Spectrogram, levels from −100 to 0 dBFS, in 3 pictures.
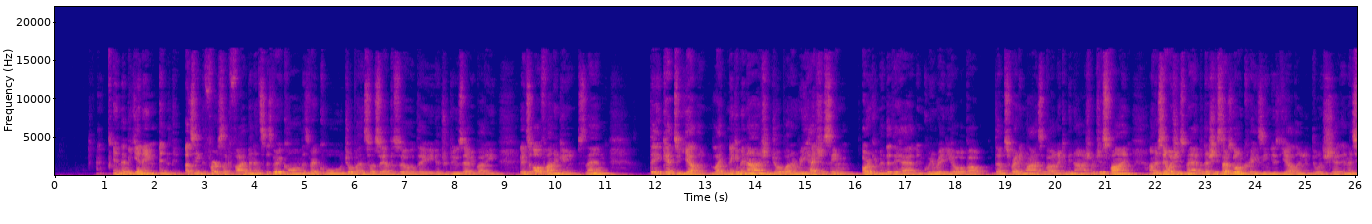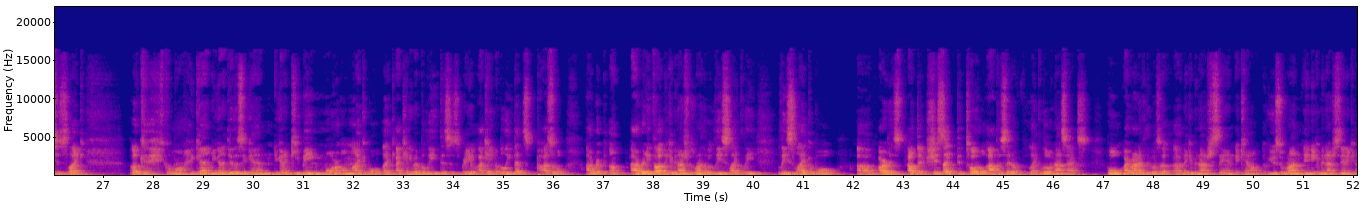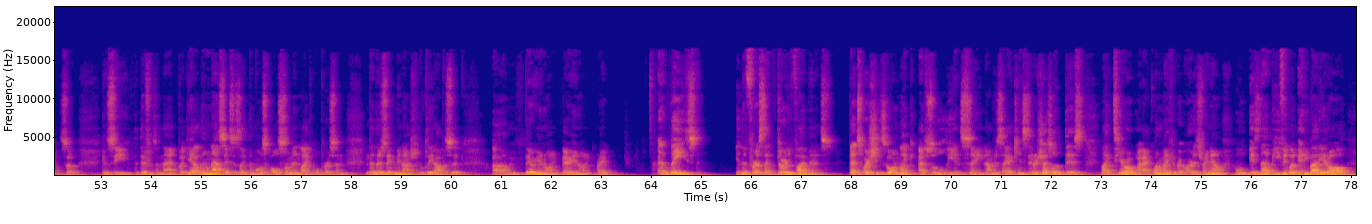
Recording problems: off-mic speech; far
room echo; noticeable; dies away in 0.7 s

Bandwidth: 16.5 kHz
